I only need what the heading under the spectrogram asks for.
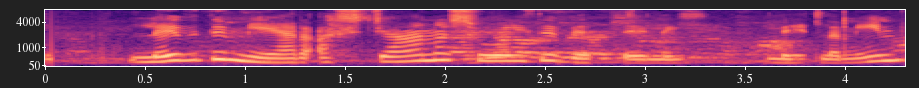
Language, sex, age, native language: Icelandic, female, 11, Icelandic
